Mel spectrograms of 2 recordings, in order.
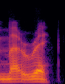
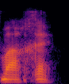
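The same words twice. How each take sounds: First: It is said with an American accent. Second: It is said with a French accent. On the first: "people say Marais" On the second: "instead of Marais"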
